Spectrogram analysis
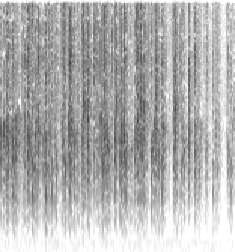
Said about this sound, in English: So we got to get a hand clap of applause for that, because he's doing a pretty hands-down, smack-dab good job.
